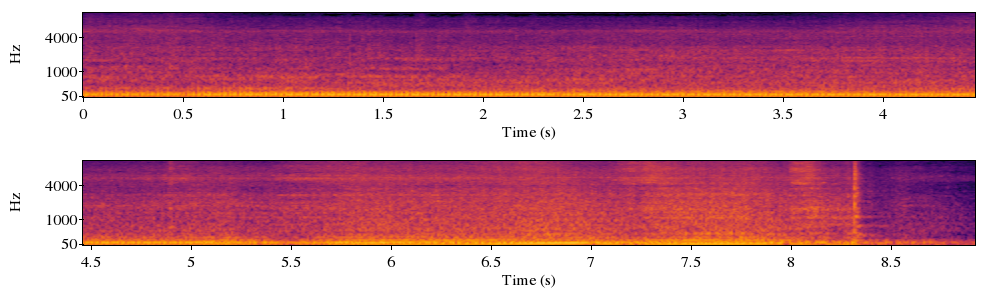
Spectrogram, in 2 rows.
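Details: 1970 Pontiac Tempest V8 after installing a fuel line, moved around the yard: uneven, lumpy running with a low throb that sags and stumbles as revs change; ignition timing well retarded.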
